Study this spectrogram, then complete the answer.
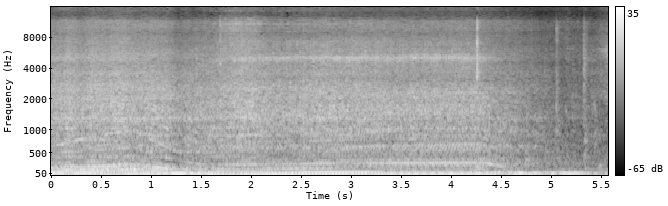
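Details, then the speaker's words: Caterpillar wheel loader diesel just after 24V starter replacement; strong even run, pitch climbs smoothly on rev and settles back without misses or knocks; normal diesel running and revving. "Key switch is now on. Got lights. And she starts right up."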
